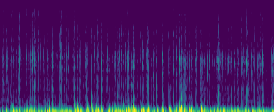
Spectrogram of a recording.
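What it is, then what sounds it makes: Cardboard mailer box. Fingertips and nails tap and scratch across the flat face of a large, flat, brown cardboard vinyl mailer with red FRAGILE print, held upright and hollow in both hands. The result is a steady run of soft, dull, low thumps that die away almost instantly, with a faint papery scratching over them.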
